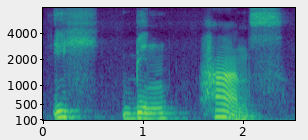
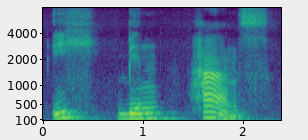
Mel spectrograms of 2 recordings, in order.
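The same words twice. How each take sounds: Both takes have the same delivery.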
